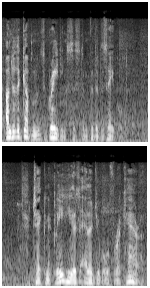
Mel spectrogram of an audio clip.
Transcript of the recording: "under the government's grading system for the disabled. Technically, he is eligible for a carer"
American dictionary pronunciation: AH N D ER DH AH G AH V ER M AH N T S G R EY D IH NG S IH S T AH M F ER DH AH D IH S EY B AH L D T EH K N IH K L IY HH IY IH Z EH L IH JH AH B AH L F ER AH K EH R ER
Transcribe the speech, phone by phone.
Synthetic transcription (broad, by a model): AH N D ER DH AH G AH V ER M AH N T S G R EY D IH NG S IH S T AH M F ER DH AH D IH S EY B AH L D T EH K N IH K L IY IY IH Z EH L IH JH AH B AH L F ER AH K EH R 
